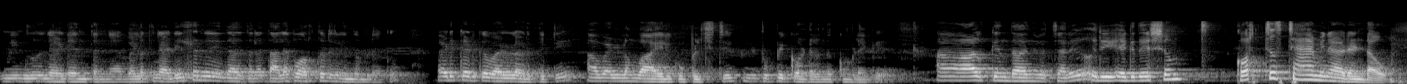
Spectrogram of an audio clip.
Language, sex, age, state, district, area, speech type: Malayalam, male, 18-30, Kerala, Kasaragod, urban, spontaneous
